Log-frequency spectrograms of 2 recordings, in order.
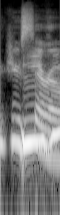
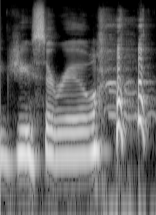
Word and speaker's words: Juicero: It was the Juicero, mm-hmm. right? Not the Juiceroo. Juicero is how I always pronounced it in my head.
